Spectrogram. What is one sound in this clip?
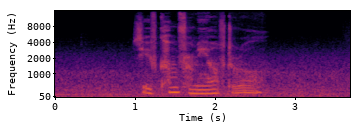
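A young woman speaks softly and coolly, close by.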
